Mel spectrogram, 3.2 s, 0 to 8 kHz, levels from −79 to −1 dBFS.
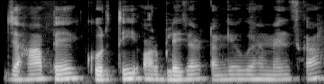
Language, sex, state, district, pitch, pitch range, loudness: Hindi, male, Bihar, Patna, 120 Hz, 115-130 Hz, -20 LUFS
